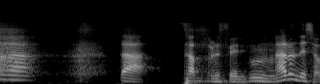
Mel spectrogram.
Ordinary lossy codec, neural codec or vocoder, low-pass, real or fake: none; codec, 16 kHz, about 1 kbps, DyCAST, with the encoder's durations; 7.2 kHz; fake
